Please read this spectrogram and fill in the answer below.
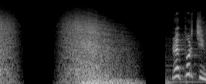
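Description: Whoosh sound effect of a video transition: one whoosh fading out just after the start, then, after a brief silence, a second whoosh that swells and fades over about a second. A woman starts speaking near the end.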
